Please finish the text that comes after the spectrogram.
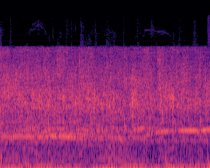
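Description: A hand-clap applause sound effect plays as a dense, steady wash of clapping that is loud and continuous throughout, with no talking over it.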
